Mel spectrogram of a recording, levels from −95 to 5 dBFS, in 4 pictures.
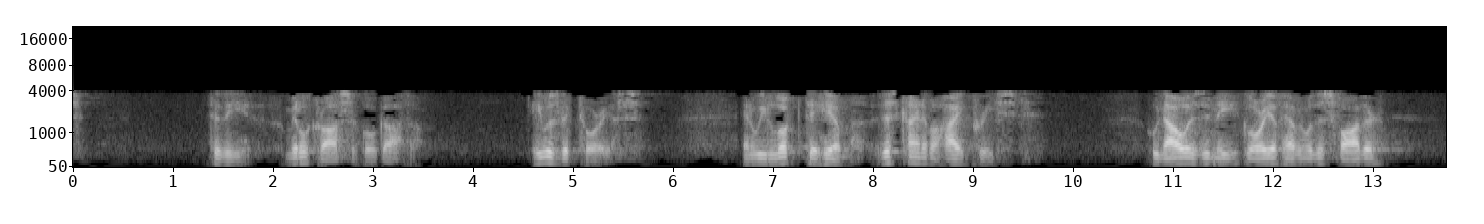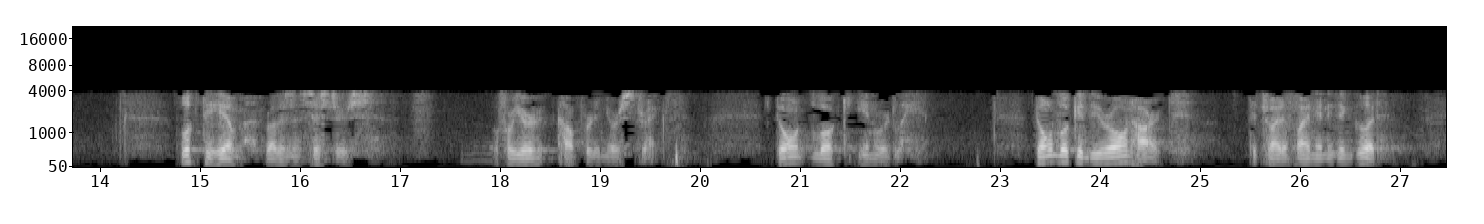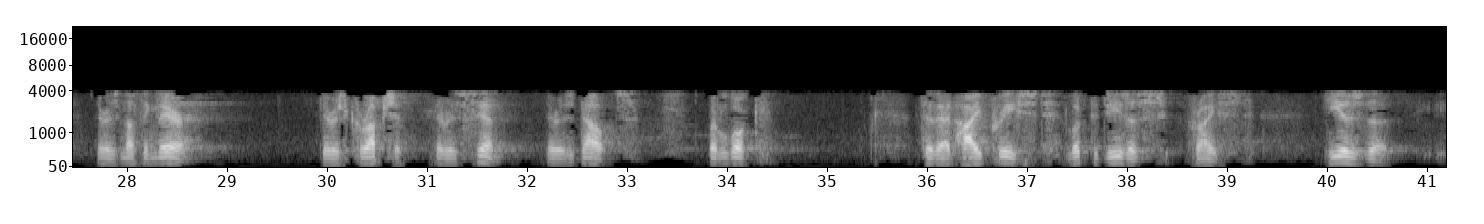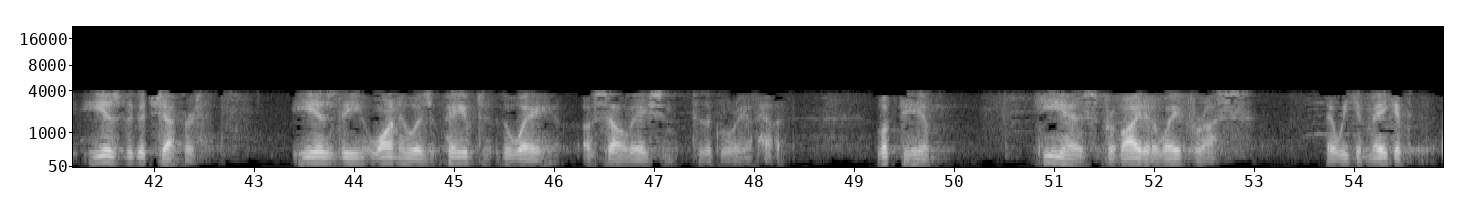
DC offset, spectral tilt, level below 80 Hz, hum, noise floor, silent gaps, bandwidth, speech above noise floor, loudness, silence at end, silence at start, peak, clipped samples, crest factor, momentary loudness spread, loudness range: under 0.1%; -8 dB/octave; -72 dBFS; none; -62 dBFS; none; 4 kHz; 39 dB; -23 LUFS; 0.15 s; 0 s; 0 dBFS; under 0.1%; 24 dB; 19 LU; 7 LU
